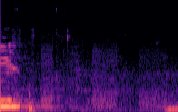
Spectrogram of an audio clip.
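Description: A man's chanted recitation of Pashto verse through a microphone ends on a long held note about a quarter second in. A quiet pause with a few faint clicks follows.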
